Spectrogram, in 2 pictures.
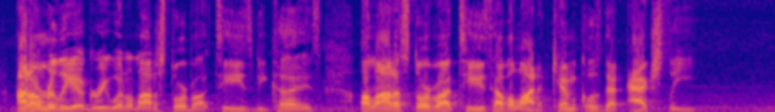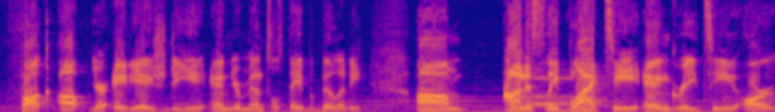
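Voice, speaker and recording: Music plays in the background while a man speaks with ordinary pitch variation. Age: 20s. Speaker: streamer. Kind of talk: casual chat. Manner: halting.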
